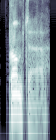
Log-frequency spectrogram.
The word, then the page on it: prompter: British English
